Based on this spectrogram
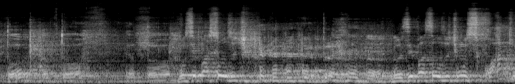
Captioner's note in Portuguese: risada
